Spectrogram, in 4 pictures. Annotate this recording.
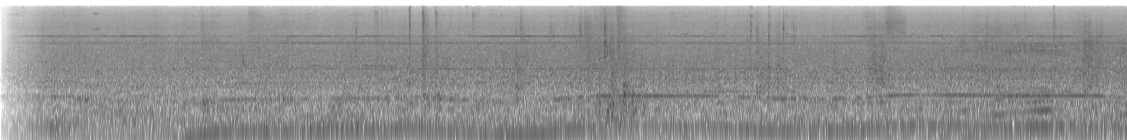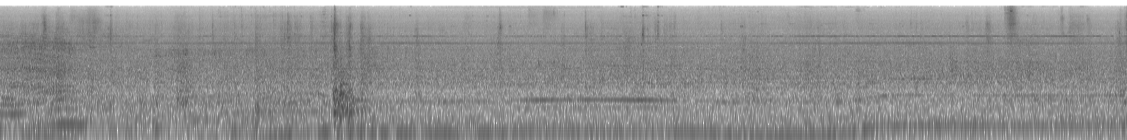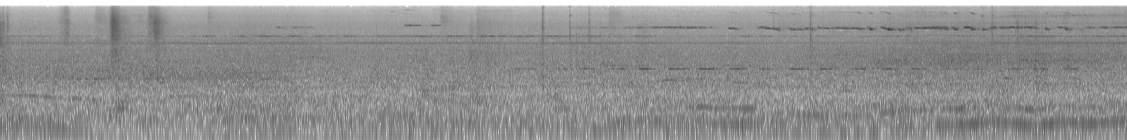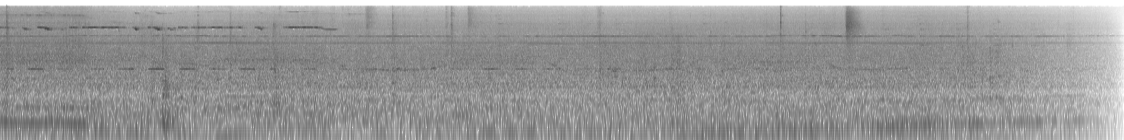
Goldmine, ambience.
Taken at a very large gold mine in South Africa, you can clearly hear machinery operating in the foreground, and also ventilation and the powerhouse in the background.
